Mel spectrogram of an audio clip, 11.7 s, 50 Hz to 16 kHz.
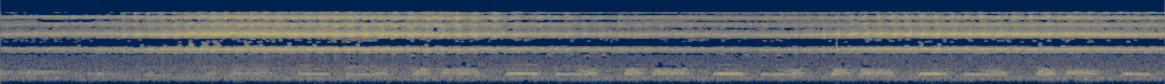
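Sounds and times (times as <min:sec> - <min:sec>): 
evening cicada call: 0:00.0 - 0:11.6.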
